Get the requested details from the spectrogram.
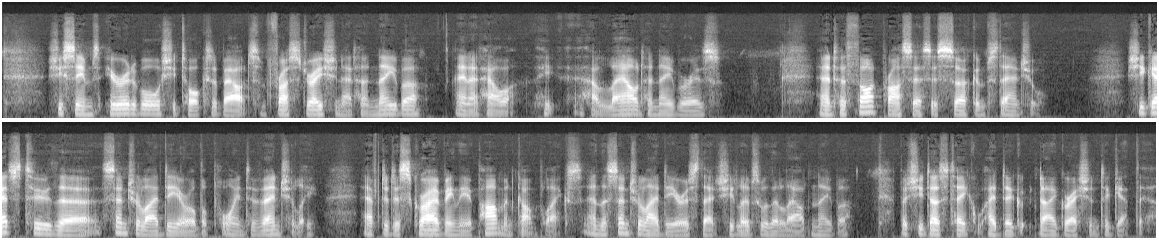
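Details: Adult narrator; typical speech.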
